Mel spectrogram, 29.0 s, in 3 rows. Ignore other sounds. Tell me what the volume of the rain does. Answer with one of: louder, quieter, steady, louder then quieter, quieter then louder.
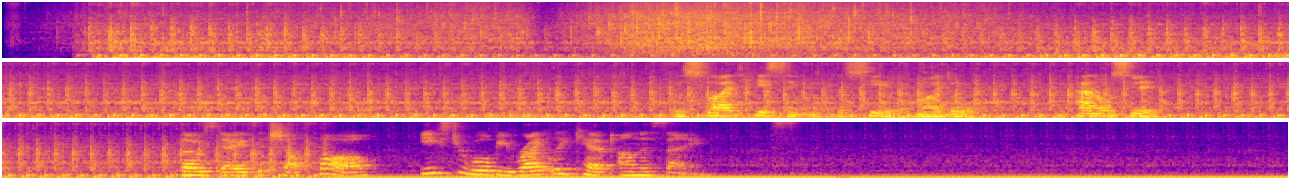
louder then quieter.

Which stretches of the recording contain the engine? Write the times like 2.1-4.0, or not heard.
0.0-28.9.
